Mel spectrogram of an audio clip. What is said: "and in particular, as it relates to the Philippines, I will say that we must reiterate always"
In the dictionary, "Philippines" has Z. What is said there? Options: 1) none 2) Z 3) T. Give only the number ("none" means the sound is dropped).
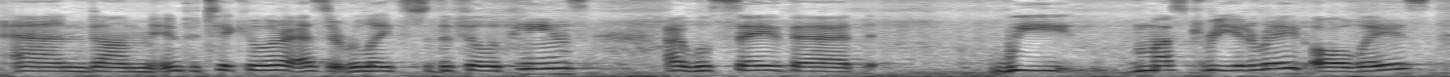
2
